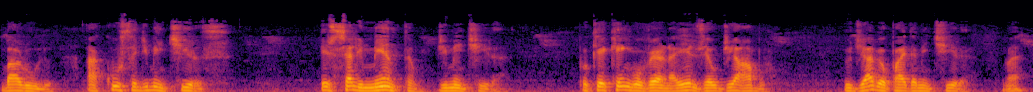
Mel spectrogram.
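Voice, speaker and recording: With vocal fry and a dark, mellow tone, a man speaks at a medium pitch and moderate pace, with ordinary pitch variation and long, frequent pauses. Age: 80s+. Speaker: preacher. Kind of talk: sermon.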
